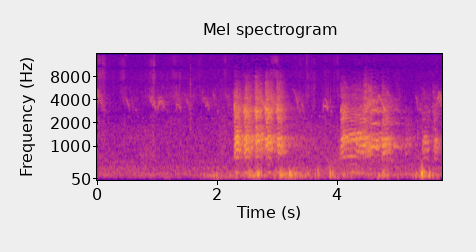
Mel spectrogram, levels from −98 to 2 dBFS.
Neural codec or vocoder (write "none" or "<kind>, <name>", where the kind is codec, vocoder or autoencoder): none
